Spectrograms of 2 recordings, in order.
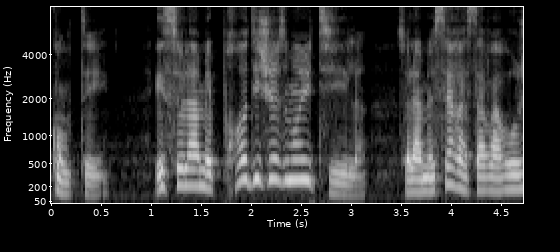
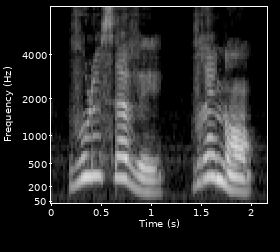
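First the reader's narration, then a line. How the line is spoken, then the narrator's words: Sneered. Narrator (French): ricana Juliette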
